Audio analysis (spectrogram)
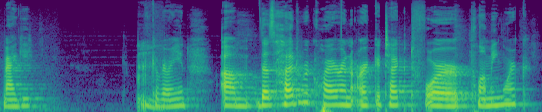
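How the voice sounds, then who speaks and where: A woman from the city staff speaks carefully and clarifies a request. Her mid-pitched voice has a gravelly edge. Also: steady tone, unhurried. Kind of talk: clarifying at a public meeting. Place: city council chamber.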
